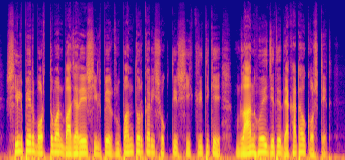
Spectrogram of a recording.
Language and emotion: Bengali, sad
